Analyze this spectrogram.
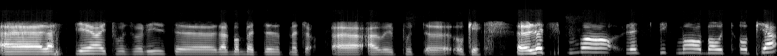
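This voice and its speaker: Speaking at a moderate pace in a French accent, a man lets his pitch swing very widely. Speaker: metal webzine interviewer. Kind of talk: interview. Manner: halting.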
